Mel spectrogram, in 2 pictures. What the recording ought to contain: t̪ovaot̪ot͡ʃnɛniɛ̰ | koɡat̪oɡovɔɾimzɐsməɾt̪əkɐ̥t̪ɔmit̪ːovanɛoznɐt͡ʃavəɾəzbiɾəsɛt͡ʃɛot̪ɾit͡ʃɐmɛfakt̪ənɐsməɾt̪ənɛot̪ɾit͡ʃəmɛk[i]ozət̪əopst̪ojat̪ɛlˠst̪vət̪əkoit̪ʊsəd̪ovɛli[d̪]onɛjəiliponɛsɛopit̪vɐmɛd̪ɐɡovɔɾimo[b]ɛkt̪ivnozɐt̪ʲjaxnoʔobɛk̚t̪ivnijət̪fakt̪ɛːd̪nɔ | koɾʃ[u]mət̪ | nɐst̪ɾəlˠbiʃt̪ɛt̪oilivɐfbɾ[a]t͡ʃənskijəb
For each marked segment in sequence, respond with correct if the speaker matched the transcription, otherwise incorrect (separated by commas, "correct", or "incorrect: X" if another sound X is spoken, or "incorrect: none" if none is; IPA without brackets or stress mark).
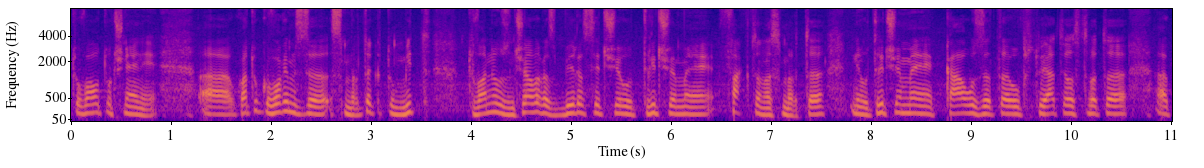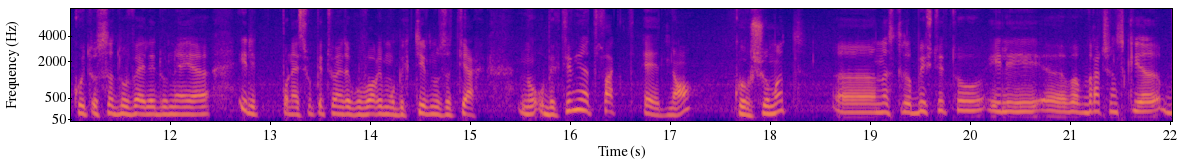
incorrect: a, correct, correct, correct, correct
